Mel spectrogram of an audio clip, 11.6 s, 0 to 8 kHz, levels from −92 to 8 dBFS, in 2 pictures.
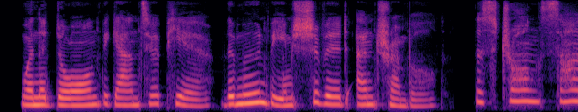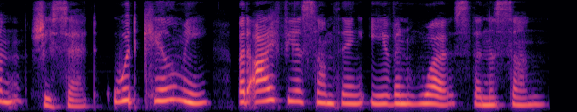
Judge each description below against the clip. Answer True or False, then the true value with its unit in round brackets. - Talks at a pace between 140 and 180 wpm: True (145 wpm)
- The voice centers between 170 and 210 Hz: False (225 Hz)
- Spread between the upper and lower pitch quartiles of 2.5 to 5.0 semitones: False (5.4 semitones)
